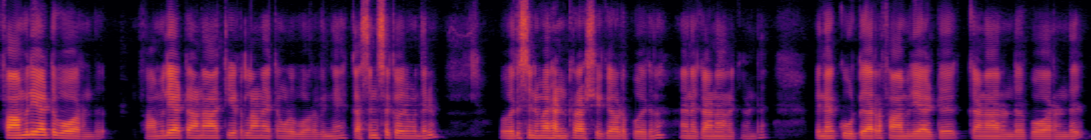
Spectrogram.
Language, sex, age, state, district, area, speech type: Malayalam, male, 18-30, Kerala, Kottayam, rural, spontaneous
